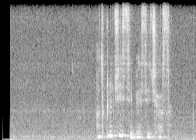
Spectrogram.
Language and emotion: Russian, neutral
